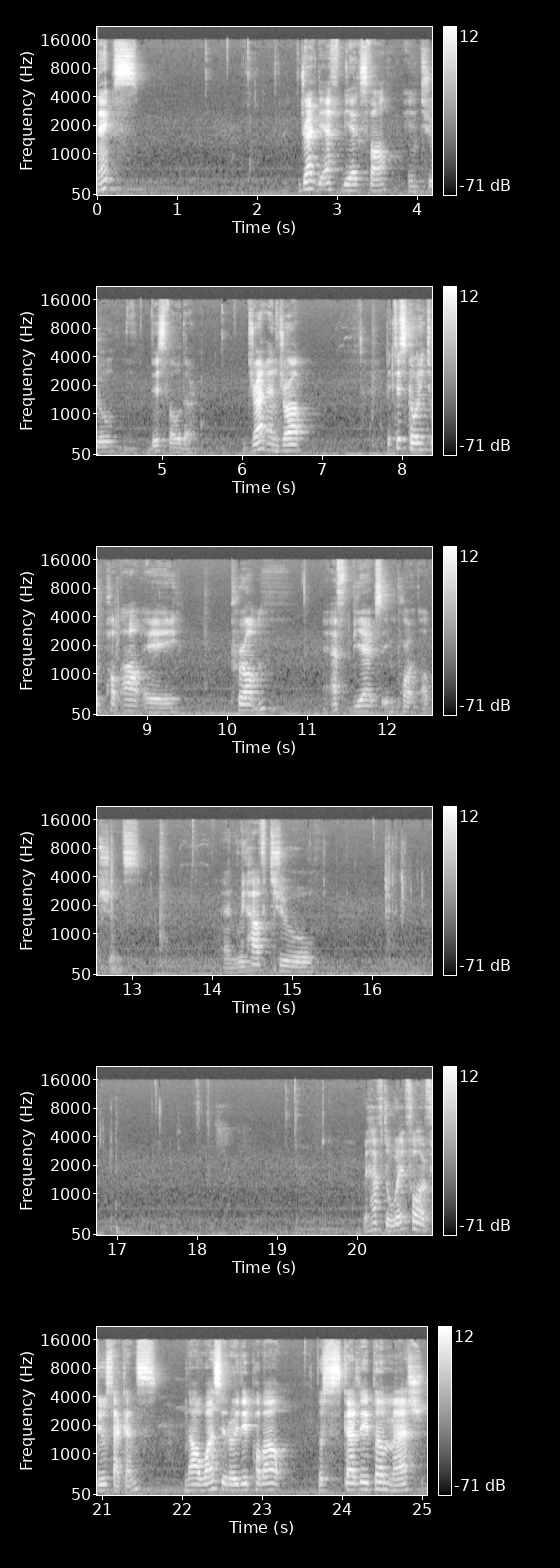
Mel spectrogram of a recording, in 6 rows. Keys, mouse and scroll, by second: 1.3 click, 2.5 click, 3.8-4.5 drag, 5.7 click, 6.5-11.6 drag, 19.1-24.3 drag.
